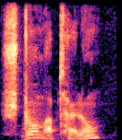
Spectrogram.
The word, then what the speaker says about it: Sturmabteilung: Sturmabteilung.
